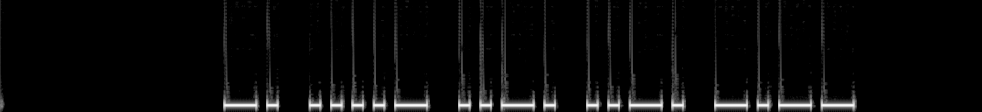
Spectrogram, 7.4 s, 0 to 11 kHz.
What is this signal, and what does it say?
Morse code, heard as a keyed tone, about 15 wpm, 700 Hz. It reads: N4FFY
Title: USA Call Signs - 5 Characters - Repeated 3x - 15wpm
